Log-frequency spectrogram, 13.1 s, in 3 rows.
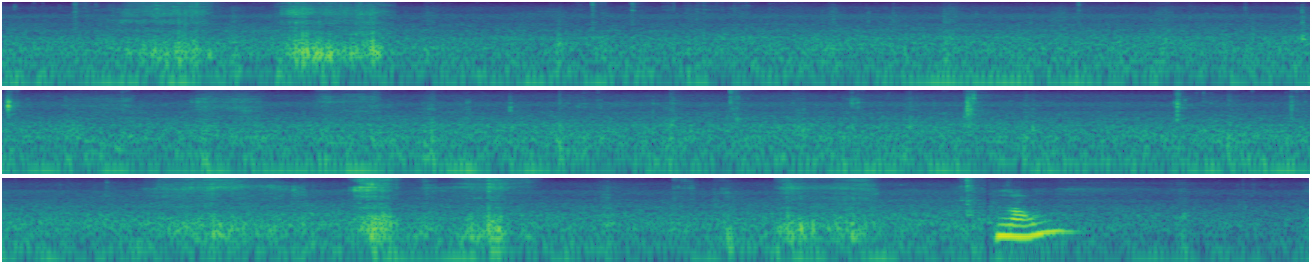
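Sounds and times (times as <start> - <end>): slurping noodles: 0.3 - 2.5, 4.4 - 6.4, 9.1 - 11.7.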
